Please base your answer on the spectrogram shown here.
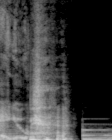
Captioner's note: sad music; laugh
